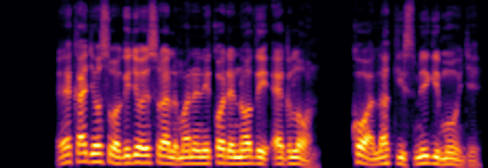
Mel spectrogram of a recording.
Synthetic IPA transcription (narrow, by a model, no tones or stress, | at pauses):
ɛkad͡ʒɔswaɡɪd͡ʒɔɪsɾaɛlmanɛnɪkɔdɛnɔd̪ɪʔɛɡlɔn | kɔalakismiɡɪmoɲd͡ʒḛ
